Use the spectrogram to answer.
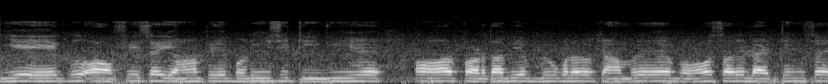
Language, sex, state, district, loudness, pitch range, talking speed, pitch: Hindi, male, Haryana, Rohtak, -15 LUFS, 140-150 Hz, 150 wpm, 145 Hz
